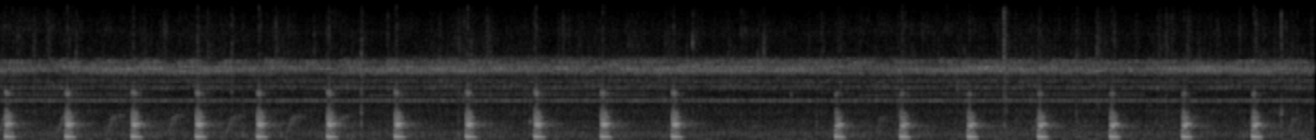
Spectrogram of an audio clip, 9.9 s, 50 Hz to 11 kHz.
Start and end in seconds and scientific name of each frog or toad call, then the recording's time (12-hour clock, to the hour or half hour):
0.0	3.3	Leptodactylus notoaktites
0.0	9.8	Boana faber
9.0	9.8	Leptodactylus notoaktites
~9pm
